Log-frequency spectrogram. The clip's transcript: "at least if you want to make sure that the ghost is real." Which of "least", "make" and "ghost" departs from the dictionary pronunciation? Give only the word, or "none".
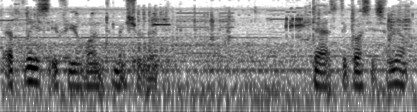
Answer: ghost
